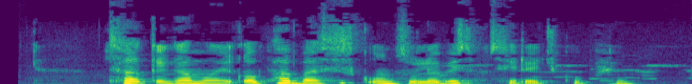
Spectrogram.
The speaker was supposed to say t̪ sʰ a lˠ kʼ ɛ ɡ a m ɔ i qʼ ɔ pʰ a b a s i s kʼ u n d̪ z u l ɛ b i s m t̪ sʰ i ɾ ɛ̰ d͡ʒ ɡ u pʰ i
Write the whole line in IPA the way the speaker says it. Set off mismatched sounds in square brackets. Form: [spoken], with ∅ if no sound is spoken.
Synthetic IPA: t̪ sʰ a lˠ kʼ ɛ ɡ a m ɔ i qʼ ɔ pʰ a b a s i s kʼ u n d̪ z u l ɛ b i s m t̪ sʰ i ɾ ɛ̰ d͡ʒ ɡ u pʰ i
